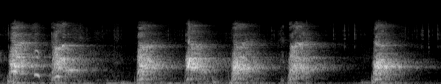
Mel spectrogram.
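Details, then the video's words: Three-and-a-half-year-old Boston Terrier barking in a rapid volley while fighting a flashlight indoors; seven sharp, harsh barks in quick uneven succession, about two per second, each clipped and bright. "Boston Terrier - Oscar vs Flashlight Psychotic War"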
